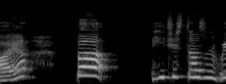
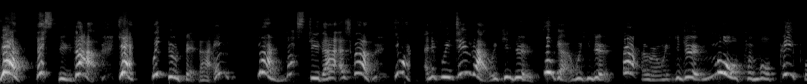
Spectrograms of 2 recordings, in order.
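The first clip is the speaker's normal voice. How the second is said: overexcited, gushing cartoon voice, thrilled throughout; 4 semitones higher than usual. Explaining how Tigger talks, doing an overexcited Tigger voice. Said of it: "So Tigger talks like this".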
